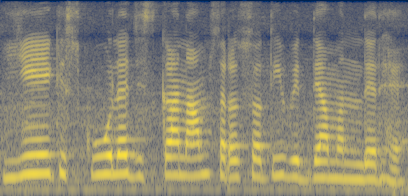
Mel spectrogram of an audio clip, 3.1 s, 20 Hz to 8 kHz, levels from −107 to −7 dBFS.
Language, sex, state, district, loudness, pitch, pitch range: Hindi, female, Uttar Pradesh, Hamirpur, -18 LUFS, 230 Hz, 210-245 Hz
